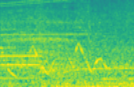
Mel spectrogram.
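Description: A car scrapes against a barrier.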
